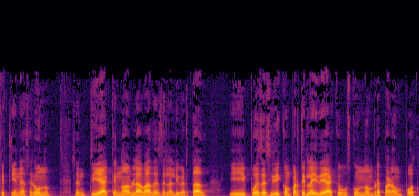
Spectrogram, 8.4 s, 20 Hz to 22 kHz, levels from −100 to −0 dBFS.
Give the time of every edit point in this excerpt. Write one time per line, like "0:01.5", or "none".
0:01.4
0:04.4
